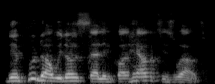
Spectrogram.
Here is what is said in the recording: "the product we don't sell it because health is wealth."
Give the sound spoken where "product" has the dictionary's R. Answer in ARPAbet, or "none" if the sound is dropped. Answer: none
